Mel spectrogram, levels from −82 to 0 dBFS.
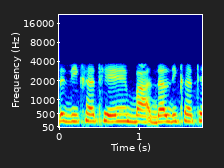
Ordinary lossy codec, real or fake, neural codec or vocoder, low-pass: Opus, 64 kbps; real; none; 3.6 kHz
